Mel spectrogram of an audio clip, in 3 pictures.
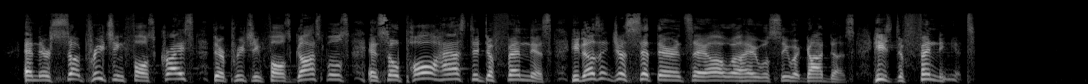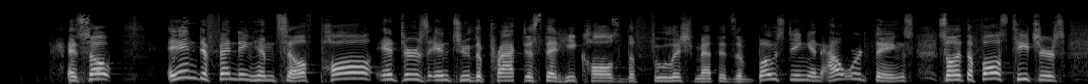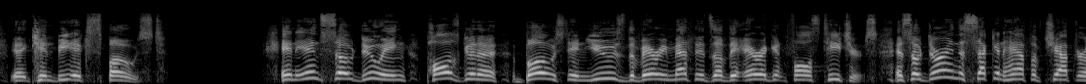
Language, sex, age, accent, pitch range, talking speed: English, male, 30-49, American, 195-250 Hz, 165 wpm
